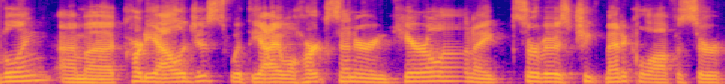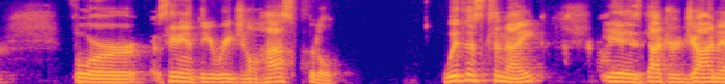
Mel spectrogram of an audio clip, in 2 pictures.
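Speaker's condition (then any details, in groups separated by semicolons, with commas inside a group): No condition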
